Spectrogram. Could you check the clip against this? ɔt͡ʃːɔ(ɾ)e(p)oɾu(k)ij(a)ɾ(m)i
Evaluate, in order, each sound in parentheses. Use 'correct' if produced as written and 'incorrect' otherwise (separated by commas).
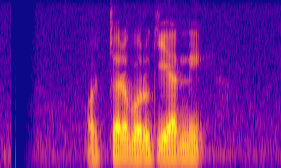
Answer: correct, incorrect, correct, correct, incorrect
